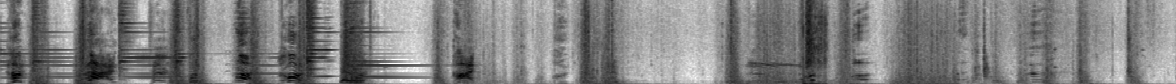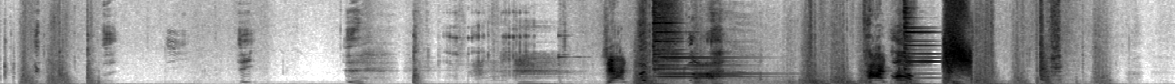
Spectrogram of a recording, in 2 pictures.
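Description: Blades whoosh through the air.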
